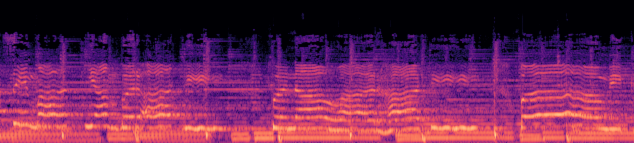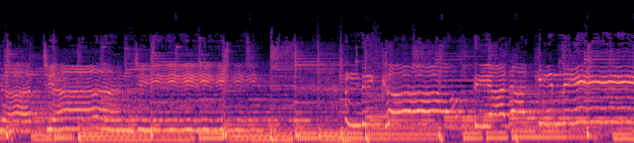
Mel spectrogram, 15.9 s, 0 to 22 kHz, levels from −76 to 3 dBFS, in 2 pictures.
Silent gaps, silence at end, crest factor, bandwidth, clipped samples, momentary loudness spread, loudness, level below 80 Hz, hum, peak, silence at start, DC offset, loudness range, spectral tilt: none; 0 s; 14 dB; 10 kHz; under 0.1%; 6 LU; -14 LUFS; -30 dBFS; none; 0 dBFS; 0 s; 0.4%; 2 LU; -6 dB/octave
